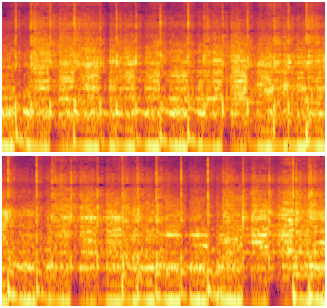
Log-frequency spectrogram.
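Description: Dhol drumming in a fast, steady rhythm of even strokes, with a low, ringing drum tone under it.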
